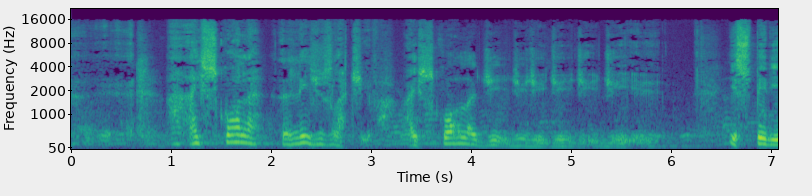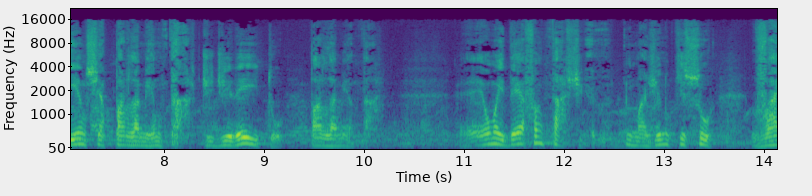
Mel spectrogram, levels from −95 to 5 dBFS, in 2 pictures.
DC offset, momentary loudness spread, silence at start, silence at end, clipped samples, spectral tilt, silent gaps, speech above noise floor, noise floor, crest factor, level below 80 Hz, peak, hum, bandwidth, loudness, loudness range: under 0.1%; 19 LU; 0 s; 0 s; under 0.1%; -3 dB/octave; none; 20 dB; -41 dBFS; 22 dB; -60 dBFS; 0 dBFS; none; 16.5 kHz; -20 LUFS; 6 LU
